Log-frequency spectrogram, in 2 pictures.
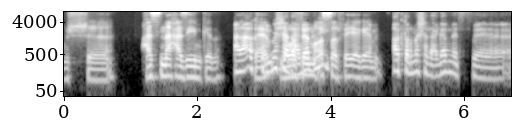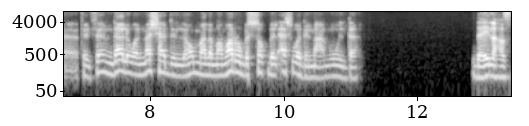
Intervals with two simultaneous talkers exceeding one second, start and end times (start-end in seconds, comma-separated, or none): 2.9-4.1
